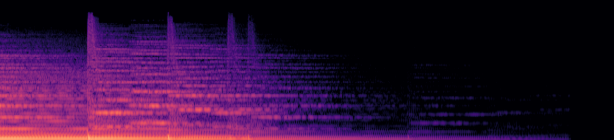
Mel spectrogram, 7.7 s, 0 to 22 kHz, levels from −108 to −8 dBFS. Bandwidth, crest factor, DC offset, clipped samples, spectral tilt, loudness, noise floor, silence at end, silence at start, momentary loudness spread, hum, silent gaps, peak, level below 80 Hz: 6.8 kHz; 16 dB; under 0.1%; under 0.1%; -7 dB/octave; -36 LUFS; -89 dBFS; 3.75 s; 0 s; 18 LU; none; none; -18 dBFS; -36 dBFS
